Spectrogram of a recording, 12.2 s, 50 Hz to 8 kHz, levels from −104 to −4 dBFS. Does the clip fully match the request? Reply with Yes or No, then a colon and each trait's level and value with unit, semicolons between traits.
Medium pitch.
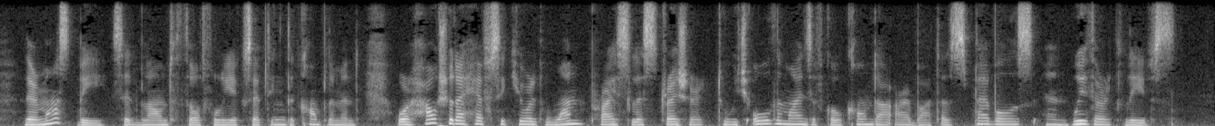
Yes: medium, 160 Hz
